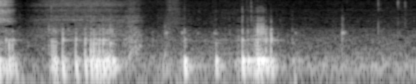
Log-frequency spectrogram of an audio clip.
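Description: Laminate cabinet door with its metal hinges and catch being swung open and handled: a few short knocks and clicks, the loudest at the very start and about a second and a quarter in.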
